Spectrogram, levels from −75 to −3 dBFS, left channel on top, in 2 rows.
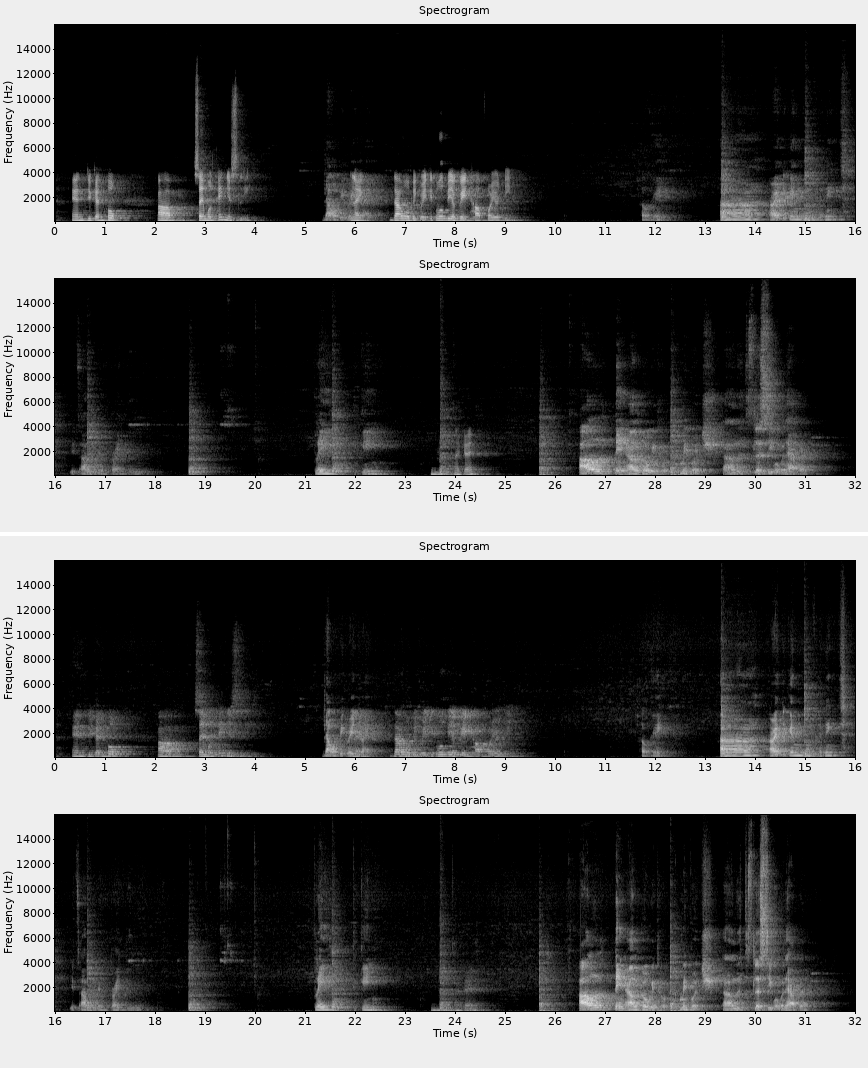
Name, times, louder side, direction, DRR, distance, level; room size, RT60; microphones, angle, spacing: voice 1, 0.3-1.2 2.0-3.9 5.9-6.2 6.7-9.2 23.5-24.4, left 7 dB, 85° left, 10 dB, 0.3 m, -27 dB
voice 2, 5.3-6.3 11.7-12.1 13.3-15.9 16.3-17.8 19.3-19.4 21.2-21.6 22.1-22.5 25.8-25.9 26.5-28.2 28.5-31.2, right 3 dB, 40° right, 2 dB, 0.4 m, -26 dB
sound 1, 13.3-14.0 14.9-15.6 16.6-17.3 18.6-19.4 21.5-22.1 23.6-24.5 25.6-26.2 26.5-26.6 28.2-28.9, equal, 75° right, 1.2 m, -31 dB
4.9 x 3.1 x 3.0 m, 1.4 s
head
